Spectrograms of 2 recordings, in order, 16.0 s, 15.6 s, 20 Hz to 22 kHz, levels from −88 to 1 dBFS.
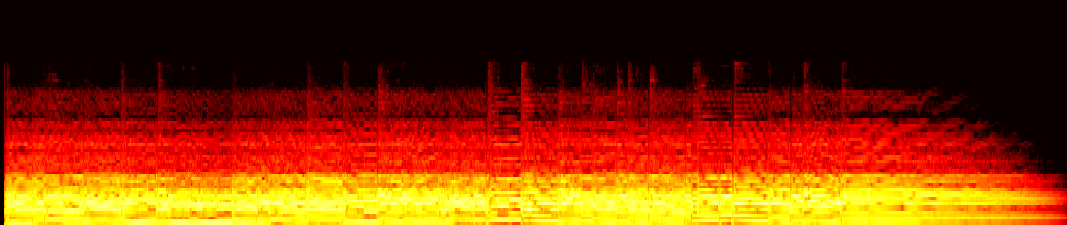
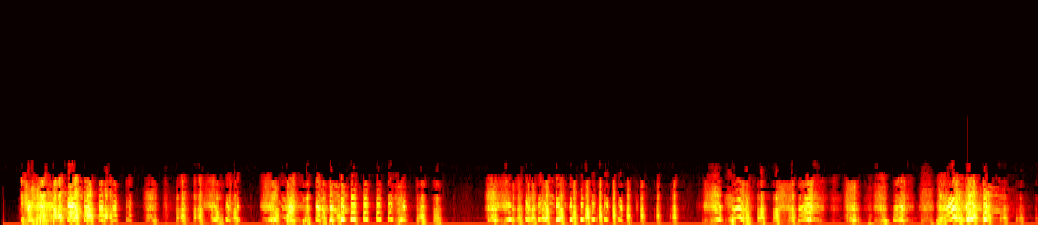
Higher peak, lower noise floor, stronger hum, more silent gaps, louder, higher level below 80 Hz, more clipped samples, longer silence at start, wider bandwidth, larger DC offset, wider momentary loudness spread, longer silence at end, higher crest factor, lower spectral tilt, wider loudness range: about the same, 0 dBFS vs 0 dBFS; second, -35 dBFS vs -61 dBFS; neither; neither; first, -10 LUFS vs -18 LUFS; first, -40 dBFS vs -56 dBFS; neither; about the same, 0.05 s vs 0 s; first, 10.5 kHz vs 6.2 kHz; second, under 0.1% vs 2%; second, 6 LU vs 20 LU; first, 0.3 s vs 0 s; second, 12 dB vs 20 dB; about the same, -2.5 dB/octave vs -3.5 dB/octave; second, 2 LU vs 6 LU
